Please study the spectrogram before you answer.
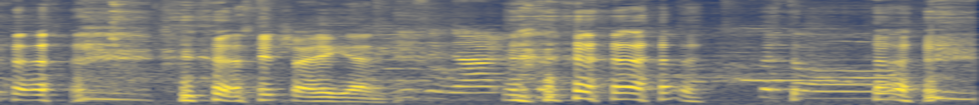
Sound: laughs

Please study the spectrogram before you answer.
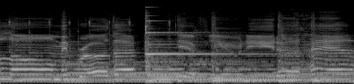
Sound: timer dinging

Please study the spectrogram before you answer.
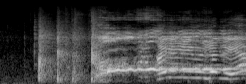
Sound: squealing

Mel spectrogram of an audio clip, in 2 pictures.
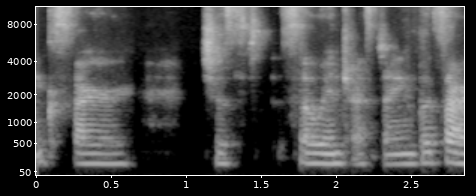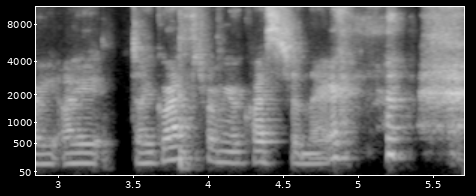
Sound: laughter

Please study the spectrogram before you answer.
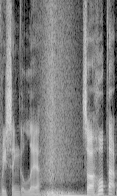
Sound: screen swooshing

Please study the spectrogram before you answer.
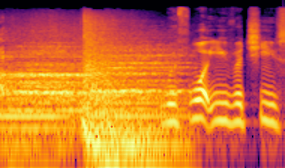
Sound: locker slams

